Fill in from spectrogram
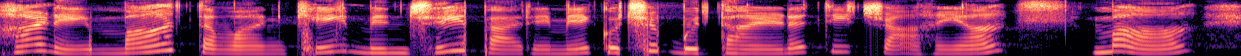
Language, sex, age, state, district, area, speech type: Sindhi, female, 18-30, Gujarat, Junagadh, urban, spontaneous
